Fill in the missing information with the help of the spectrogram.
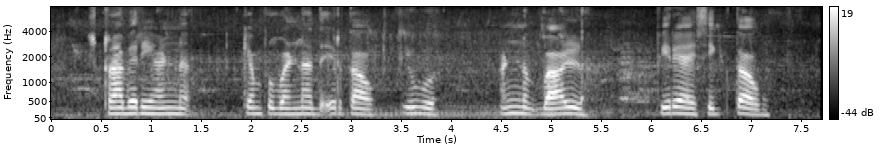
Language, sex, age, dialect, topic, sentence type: Kannada, male, 18-24, Northeastern, agriculture, statement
